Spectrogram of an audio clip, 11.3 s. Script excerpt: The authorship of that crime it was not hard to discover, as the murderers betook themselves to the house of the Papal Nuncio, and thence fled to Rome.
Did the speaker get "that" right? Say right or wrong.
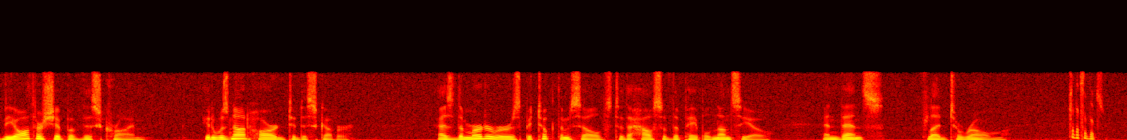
wrong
